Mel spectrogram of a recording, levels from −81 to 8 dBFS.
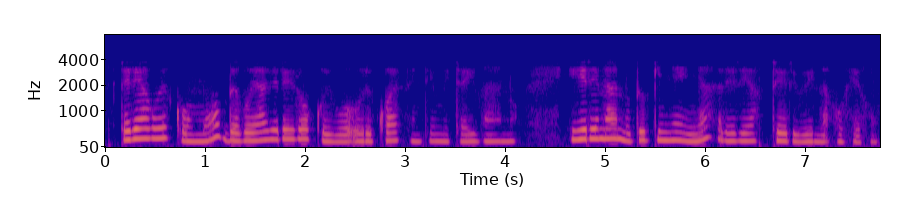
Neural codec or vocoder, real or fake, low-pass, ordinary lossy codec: none; real; 7.2 kHz; AAC, 16 kbps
